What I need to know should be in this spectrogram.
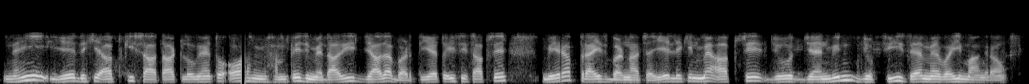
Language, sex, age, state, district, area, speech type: Urdu, male, 30-45, Bihar, Khagaria, rural, conversation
